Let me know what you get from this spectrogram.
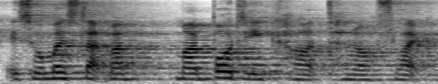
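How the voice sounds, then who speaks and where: An actress playing a desperate, frightened new mother in an audio drama, halting and repeating herself in anguish. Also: mid-range voice, steady tone, natural voice. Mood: haunted. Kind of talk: naturalistic audio drama acting. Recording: very echoey reverberant hall, music behind.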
